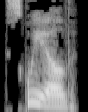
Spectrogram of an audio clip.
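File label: "squealed", British English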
